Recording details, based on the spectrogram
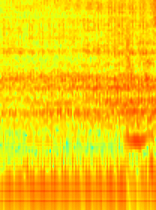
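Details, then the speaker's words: Suction machine switched on and tested before tracheostomy suctioning, after draping the patient and hyperoxygenating: steady, low motor hum with constant vibration; pressure adjusted to between five and ten. "i'm going to drape my patient i'm going to test my suctioning equipment okay turn it on i'm gonna clean it"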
